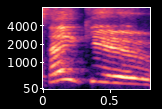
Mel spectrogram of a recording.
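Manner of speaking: very high, shrill, loud yell. Retelling the call that ended the meeting: imitating a yell. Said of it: "he yells".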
